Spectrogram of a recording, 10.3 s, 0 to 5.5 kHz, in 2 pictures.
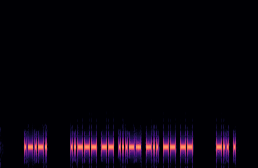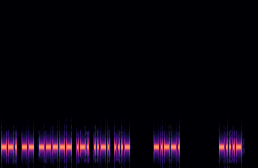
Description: Morse code, heard as a keyed tone, about 36 wpm, 700 Hz. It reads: <AR> 2M3DMM DE GM0RFV <KN> <BT>
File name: UK MASTER QSOs TRAINING / 35WPM / UK MASTER QSOs 0032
